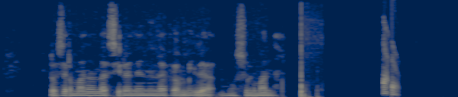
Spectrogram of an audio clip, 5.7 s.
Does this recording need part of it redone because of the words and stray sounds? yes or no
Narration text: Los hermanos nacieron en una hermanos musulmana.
yes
